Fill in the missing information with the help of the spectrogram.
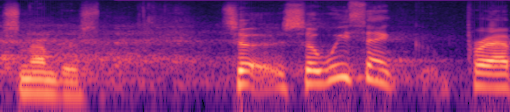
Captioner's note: laughter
